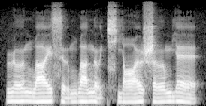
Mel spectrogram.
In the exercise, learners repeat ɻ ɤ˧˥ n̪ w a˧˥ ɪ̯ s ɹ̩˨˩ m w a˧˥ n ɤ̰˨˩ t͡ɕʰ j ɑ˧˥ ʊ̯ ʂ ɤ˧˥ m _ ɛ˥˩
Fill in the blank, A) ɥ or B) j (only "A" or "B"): B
